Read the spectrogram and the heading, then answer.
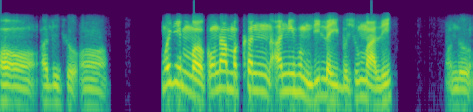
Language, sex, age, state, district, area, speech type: Manipuri, male, 30-45, Manipur, Kangpokpi, urban, conversation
